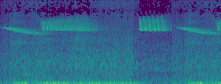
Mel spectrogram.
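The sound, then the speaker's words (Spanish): A small rufous-collared sparrow with grey and brown feathers and a crest chirps thin, high whistled notes, sliding downward into short buzzy trills, repeated a few times against a faint low outdoor rumble, as it hurries across shaking its feathers, small tail and crest. “se sorprende al ver un pájaro copetón que se atraviesa afanado, sacudiendo sus plumas grises y café, su pequeña cola y su copete.”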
